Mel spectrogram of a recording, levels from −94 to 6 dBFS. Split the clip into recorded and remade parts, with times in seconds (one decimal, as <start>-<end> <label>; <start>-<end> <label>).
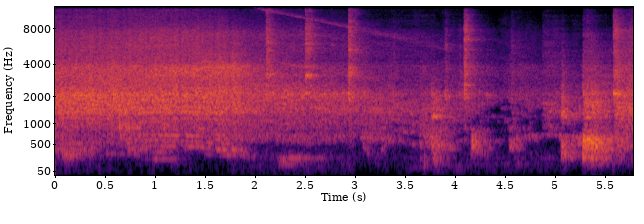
0.0-3.0 recorded; 3.0-3.8 remade; 3.8-4.9 recorded; 4.9-5.8 remade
